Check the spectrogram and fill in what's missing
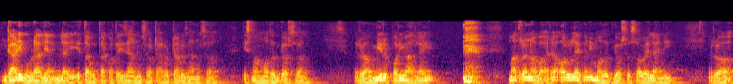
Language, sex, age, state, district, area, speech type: Nepali, male, 30-45, West Bengal, Jalpaiguri, rural, spontaneous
